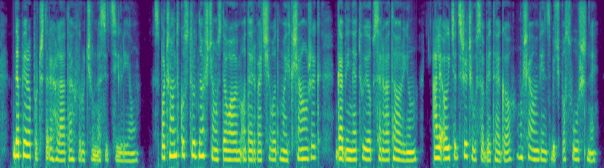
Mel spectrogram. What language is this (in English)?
Polish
